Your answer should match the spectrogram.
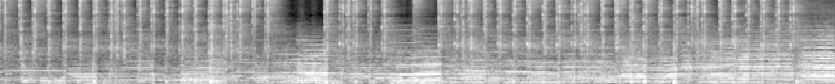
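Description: Tap shoes clicking in a fast, steady rhythm over a band playing, as in a tap dance number; the taps thin out for a moment about four seconds in.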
